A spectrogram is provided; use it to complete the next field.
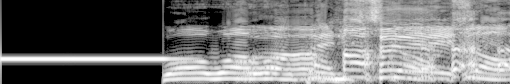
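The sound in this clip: A steady, high-pitched pure bleep censor tone sounds alone for just under a second, then cuts off as people start talking.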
